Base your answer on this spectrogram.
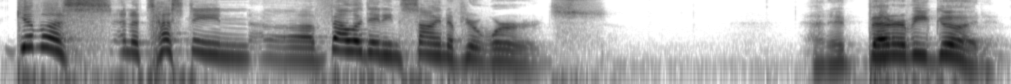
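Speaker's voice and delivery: loud, insistent, emphatic, challenging demanding tone. Acting out the crowd demanding a sign from Jesus: imitating an emphatic demand. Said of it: "They emphatically demanded he do a sign".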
